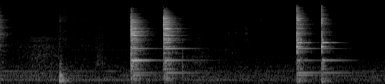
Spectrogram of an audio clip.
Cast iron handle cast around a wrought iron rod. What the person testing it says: it's not loose and when i tap it very solid sounding has a nice ring to it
